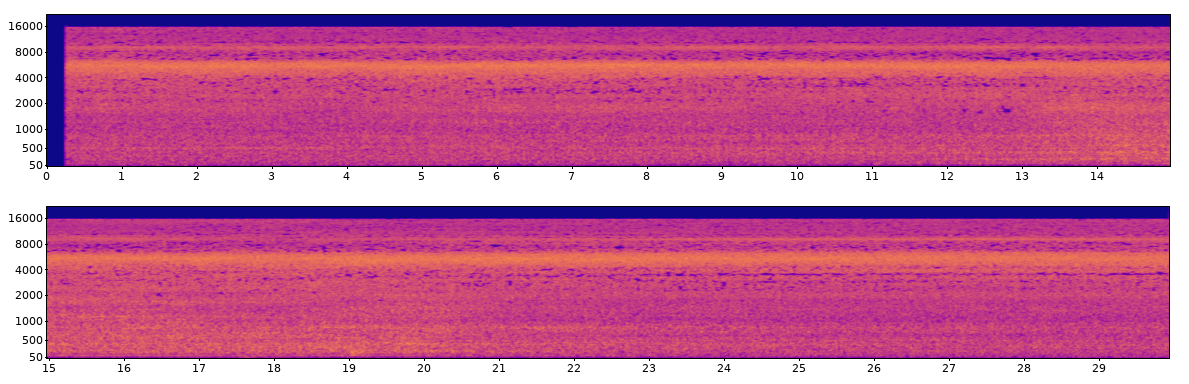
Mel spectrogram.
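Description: Multiblade block cutter's large diamond saw blades cutting through a stone block under water spray: a steady, high-pitched whine over the hiss of spray.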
